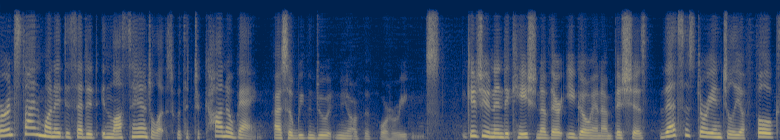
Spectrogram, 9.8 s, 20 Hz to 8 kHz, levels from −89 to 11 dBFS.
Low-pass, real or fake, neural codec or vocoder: 7.2 kHz; fake; codec, 16 kHz, 0.3 kbps, FocalCodec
